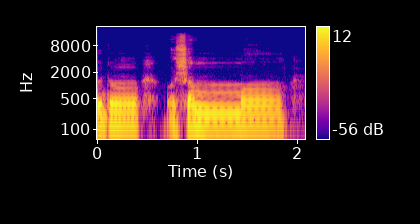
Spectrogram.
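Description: A voice speaking, then drawing out one syllable on a steady pitch for about a second, in a chant-like way.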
